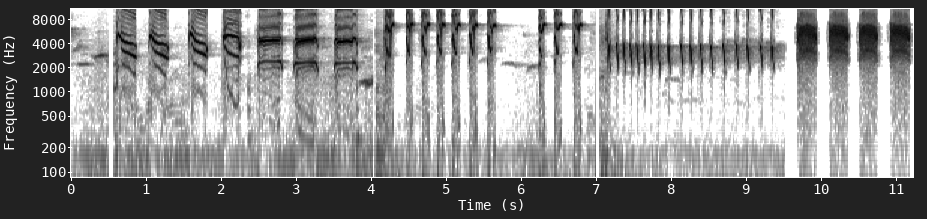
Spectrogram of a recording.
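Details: Competition Oriental magpie-robin singing its isian, fill-in phrases said to unsettle rival birds on the same hanging pole: rising and falling whistled notes, then sharp repeated clicks, a fast even trill and loud buzzy bursts.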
